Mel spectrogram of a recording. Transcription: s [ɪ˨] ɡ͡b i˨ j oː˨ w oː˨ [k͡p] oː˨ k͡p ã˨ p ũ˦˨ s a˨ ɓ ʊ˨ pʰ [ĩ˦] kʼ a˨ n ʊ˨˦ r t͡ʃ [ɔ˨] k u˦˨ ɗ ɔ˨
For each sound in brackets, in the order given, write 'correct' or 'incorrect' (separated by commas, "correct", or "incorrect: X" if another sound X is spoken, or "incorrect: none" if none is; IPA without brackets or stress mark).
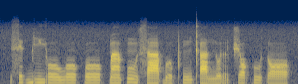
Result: correct, correct, correct, incorrect: ɔ˦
